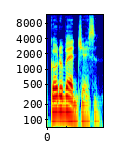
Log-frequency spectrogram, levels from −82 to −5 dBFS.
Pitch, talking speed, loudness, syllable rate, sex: 110 Hz, 265 wpm, -15 LUFS, 6.3 syllables/s, male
